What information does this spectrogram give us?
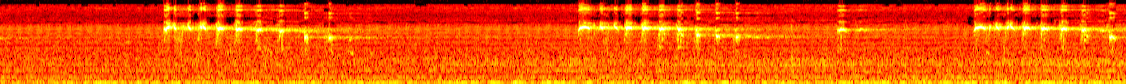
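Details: Both bald eagles at a nest on Hornby Island alerting on intruders near their territory: series of high, thin, descending chittering notes in three bursts, over steady low wind rumble.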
